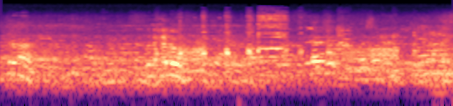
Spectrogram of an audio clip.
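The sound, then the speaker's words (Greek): Chickens cluck and chatter continuously at a crowded, busy market stall where customers pick a live chicken that is taken inside and handed back prepared, with voices of people talking mixed in around them at moderate volume. “Εδώ επιλέγεις ποια κότα θέλεις, λες αυτήν την παίρνουν μέσα και στην παραδίδουν έτοιμη.”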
